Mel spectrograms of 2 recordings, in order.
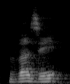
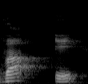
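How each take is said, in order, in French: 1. Un son z de liaison relie les deux mots. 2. Les mots sont prononcés sans son z de liaison. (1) "pour simplifier la liaison" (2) "On ne va pas dire"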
